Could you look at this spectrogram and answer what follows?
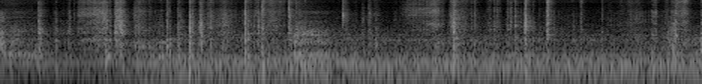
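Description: Scissors snip through folded paper while cutting cells for a handmade paper rose, a steady series of close, crisp cutting and rustling sounds with no talking.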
